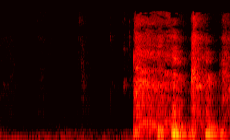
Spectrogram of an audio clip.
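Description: A man laughing in a run of short, breathy bursts that starts about halfway in, after a quiet pause.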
